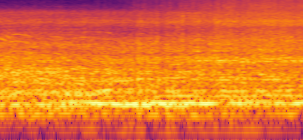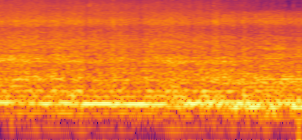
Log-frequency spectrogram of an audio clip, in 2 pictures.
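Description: A pack of sportsman dirt modified race cars running at full throttle, a loud dense mass of engines that swells in the middle as the cars pass closest, then eases.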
